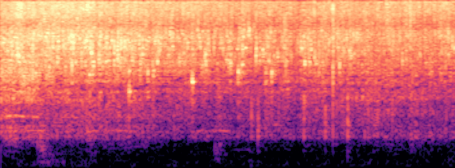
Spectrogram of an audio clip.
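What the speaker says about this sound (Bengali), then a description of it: "এবার ওই তেলে আমি দিয়ে দেবো পাবদা মাছগুলো।" Pabda fish sizzle as they drop into hot oil in a kadai, a close, continuous crackle and hiss with small sputtering pops, steady and fairly quiet, with no talking.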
